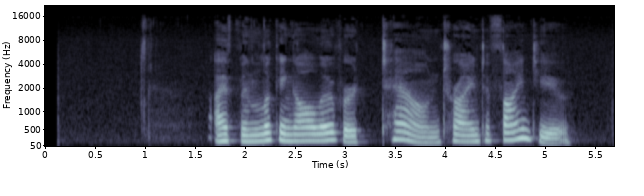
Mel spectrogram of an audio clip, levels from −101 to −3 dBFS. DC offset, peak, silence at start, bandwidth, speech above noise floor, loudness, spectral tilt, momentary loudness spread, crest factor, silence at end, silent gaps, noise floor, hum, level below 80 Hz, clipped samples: under 0.1%; -14 dBFS; 1.65 s; 16 kHz; 41 dB; -30 LUFS; -7 dB/octave; 8 LU; 18 dB; 0.45 s; none; -71 dBFS; none; -82 dBFS; under 0.1%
